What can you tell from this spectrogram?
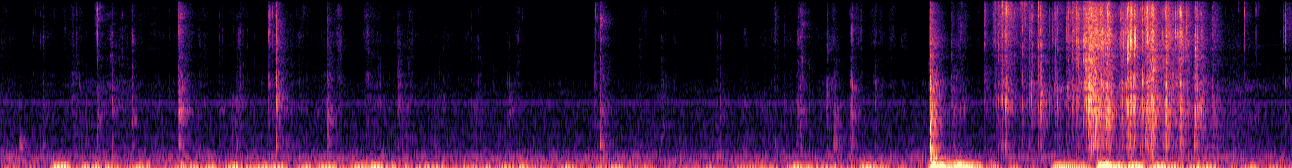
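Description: Trading cards handled and flicked through with light scattered clicks; about nine seconds in, a foil card-pack wrapper is torn open and crinkled for a few seconds.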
